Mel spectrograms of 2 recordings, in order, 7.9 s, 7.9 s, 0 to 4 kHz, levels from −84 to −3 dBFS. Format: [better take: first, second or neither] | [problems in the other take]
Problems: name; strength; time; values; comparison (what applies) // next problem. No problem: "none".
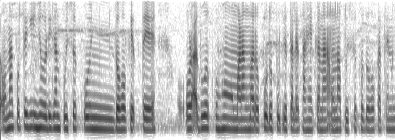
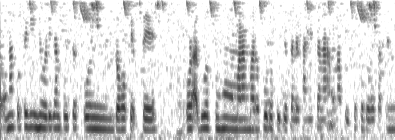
first | noise reduction (classical method Wiener filter)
